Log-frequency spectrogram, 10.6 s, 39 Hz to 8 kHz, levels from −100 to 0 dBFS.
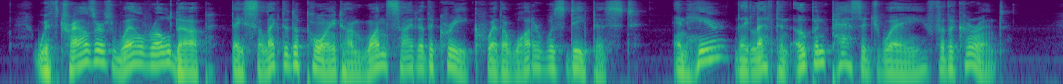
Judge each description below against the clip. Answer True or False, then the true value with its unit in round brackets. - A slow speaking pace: False (175 wpm)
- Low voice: True (105 Hz)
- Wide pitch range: True (7.6 semitones)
